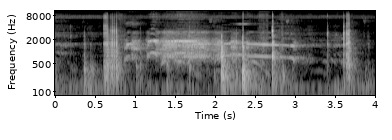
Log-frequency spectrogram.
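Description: A rooster crowing once, a long call of about two seconds starting about a second in. Several sharp knocks sound around it, the loudest near the start and near the end.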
